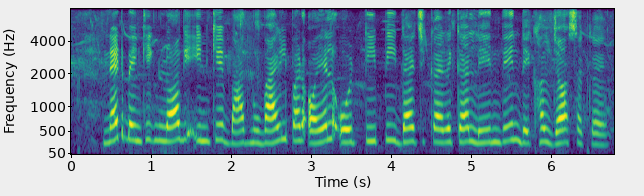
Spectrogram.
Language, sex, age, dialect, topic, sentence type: Maithili, female, 31-35, Eastern / Thethi, banking, statement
